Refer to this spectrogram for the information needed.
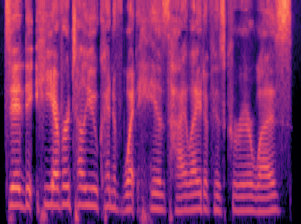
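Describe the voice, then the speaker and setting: A woman's voice: fairly low pitch, normal speed, no echo, studio quality. A woman co-hosting a podcast in a casual, enthusiastic and curious conversational style. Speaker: podcast co-host. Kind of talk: casual chat.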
